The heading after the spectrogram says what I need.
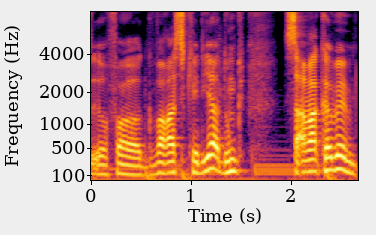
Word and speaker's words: Kvaratskhelia: Donc l'avis de Walid Acharchour sur les débuts de Kvaratskhelia.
